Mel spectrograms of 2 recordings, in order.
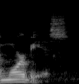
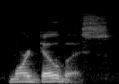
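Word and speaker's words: Marbodus: idea is elaborated by morbius i'm sorry mordobus bishop i've been saying his name wrong this whole time bishop of the ren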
